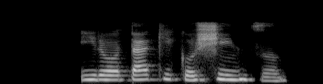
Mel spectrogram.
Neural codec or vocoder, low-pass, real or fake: autoencoder, 48 kHz, 32 numbers a frame, DAC-VAE, trained on Japanese speech; 7.2 kHz; fake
